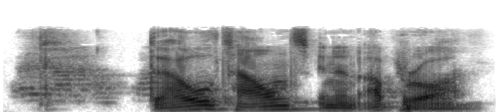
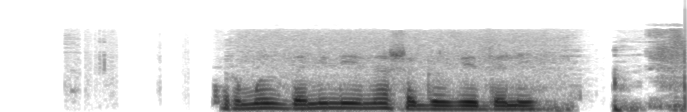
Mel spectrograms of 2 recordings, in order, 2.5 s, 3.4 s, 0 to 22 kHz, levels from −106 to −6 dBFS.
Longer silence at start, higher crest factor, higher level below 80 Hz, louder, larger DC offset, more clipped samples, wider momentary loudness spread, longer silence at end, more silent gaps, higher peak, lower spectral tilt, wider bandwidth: second, 0.1 s vs 1.1 s; about the same, 16 dB vs 16 dB; about the same, -52 dBFS vs -52 dBFS; first, -18 LUFS vs -24 LUFS; neither; neither; second, 16 LU vs 19 LU; about the same, 0.1 s vs 0 s; neither; first, -2 dBFS vs -8 dBFS; second, -5.5 dB/octave vs -9.5 dB/octave; about the same, 8 kHz vs 7.6 kHz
